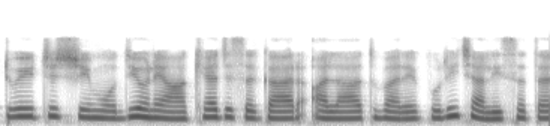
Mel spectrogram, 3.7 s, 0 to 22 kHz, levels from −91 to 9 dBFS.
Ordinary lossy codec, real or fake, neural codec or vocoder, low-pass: none; fake; codec, 24 kHz, 0.9 kbps, WavTokenizer, large speech release; 7.2 kHz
